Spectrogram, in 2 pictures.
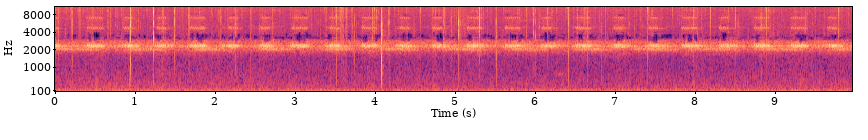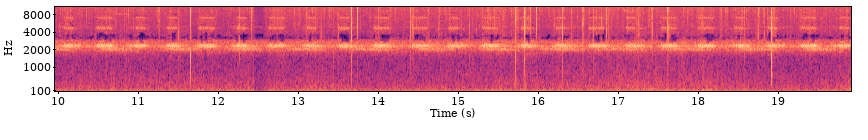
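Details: Crickets chirping far off through a night by a campfire under the stars: unbroken high, evenly spaced chirps, around two per second, overlaid with frequent crackling and snapping flames and a low, steady rumble.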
